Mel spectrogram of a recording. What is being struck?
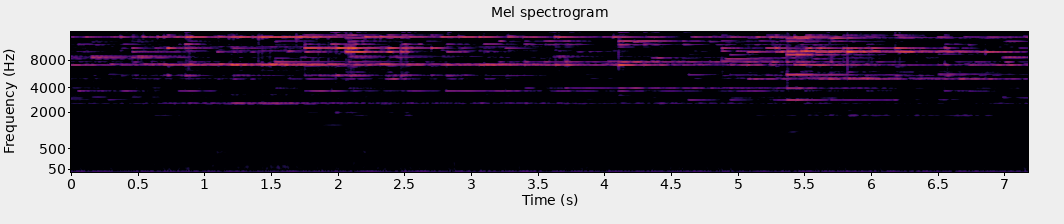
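Hanging metal nails.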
